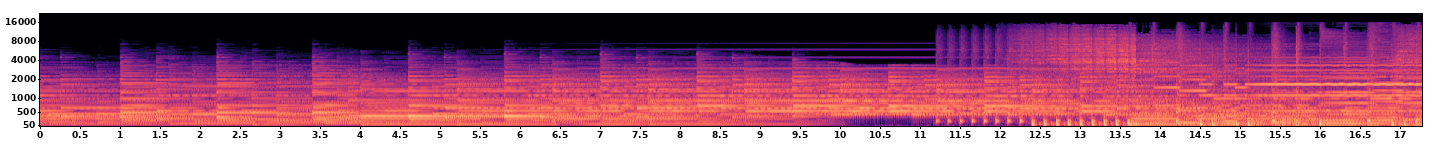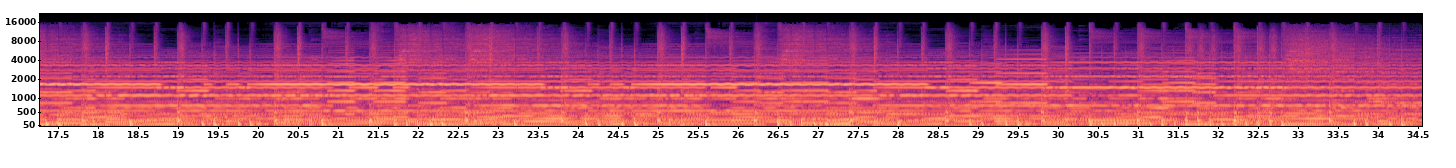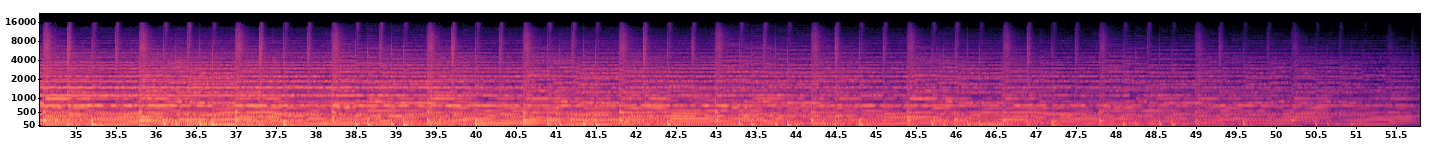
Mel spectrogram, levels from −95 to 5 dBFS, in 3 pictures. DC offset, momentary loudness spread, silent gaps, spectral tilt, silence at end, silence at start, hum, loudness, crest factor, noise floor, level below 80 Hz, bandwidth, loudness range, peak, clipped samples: under 0.1%; 12 LU; none; -5.5 dB/octave; 0.1 s; 0 s; none; -15 LUFS; 16 dB; -36 dBFS; -26 dBFS; 16 kHz; 12 LU; 0 dBFS; under 0.1%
